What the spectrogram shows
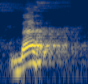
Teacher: Bas di sini keluar dari ujung lidah dengan ujung gigi seri atas kita.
